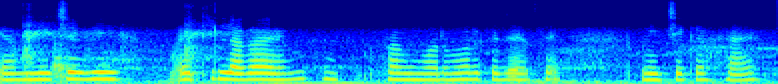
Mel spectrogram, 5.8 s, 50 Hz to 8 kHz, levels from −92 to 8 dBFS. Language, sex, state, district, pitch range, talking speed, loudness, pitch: Hindi, female, Bihar, East Champaran, 210-225 Hz, 125 wpm, -31 LUFS, 220 Hz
